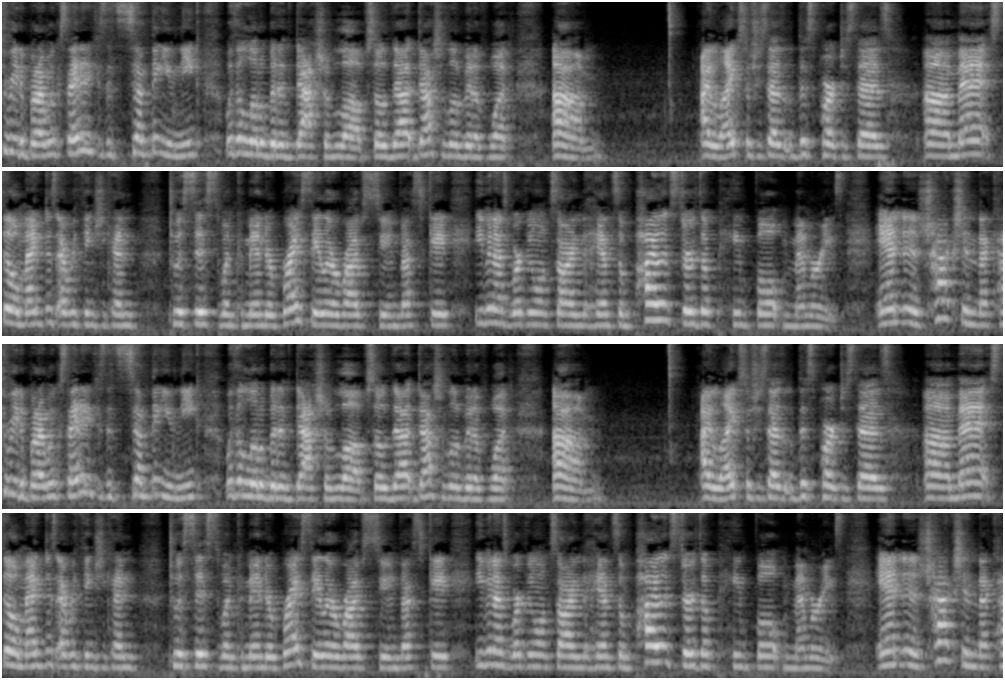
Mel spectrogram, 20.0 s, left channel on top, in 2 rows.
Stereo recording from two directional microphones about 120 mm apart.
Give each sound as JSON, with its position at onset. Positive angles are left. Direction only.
{"t": 0.0, "sound": "speech", "side_deg": 20}
{"t": 6.9, "sound": "speech", "side_deg": 20}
